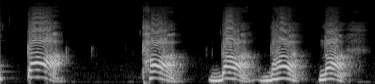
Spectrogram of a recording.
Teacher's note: जैसे मैं पढ़ता हूं ता, था, दा, धा, ना, तो जब मैंने ता था दा धा ना पढ़ा तो हमारी जो जीभ है ऊपर के दांतों को टच करती है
